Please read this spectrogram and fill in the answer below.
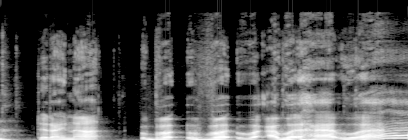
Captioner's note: stammers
